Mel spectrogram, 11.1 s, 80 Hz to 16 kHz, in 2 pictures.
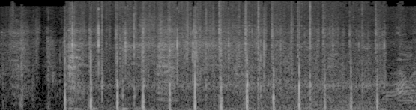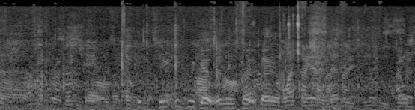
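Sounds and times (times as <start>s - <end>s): running footsteps on dirt road: 0.0s - 5.2s
voices: 4.3s - 11.0s.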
